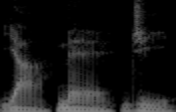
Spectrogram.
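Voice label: "yameji", concatenated syllables; Affixing experiment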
